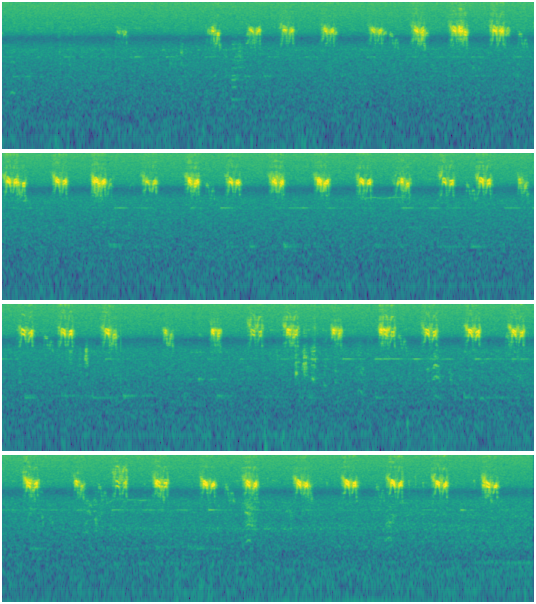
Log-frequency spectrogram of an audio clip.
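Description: A small bird calling over and over, a short high chirp repeated about twice a second, starting about three seconds in and going on steadily.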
